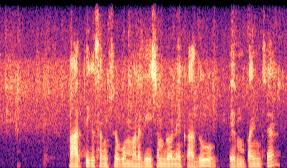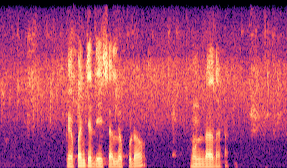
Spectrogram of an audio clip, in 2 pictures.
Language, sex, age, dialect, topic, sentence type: Telugu, male, 18-24, Southern, banking, statement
